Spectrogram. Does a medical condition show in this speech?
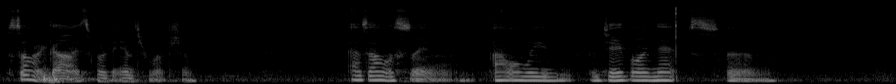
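Yes: cerebral palsy; confined to wheelchair.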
